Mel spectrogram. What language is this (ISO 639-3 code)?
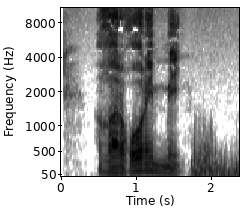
kab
